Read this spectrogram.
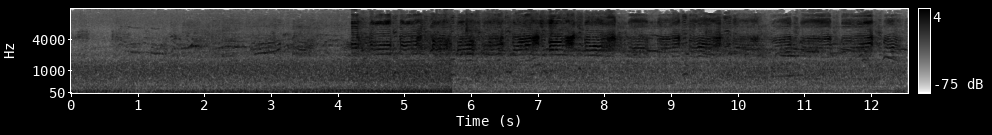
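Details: Pteropus alecto, the black flying fox, restless in its roost mid-morning: after a low rumbling start, a burst of loud, harmonic, wavering screeches runs almost continuously, overlapping from many animals.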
